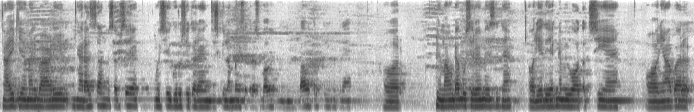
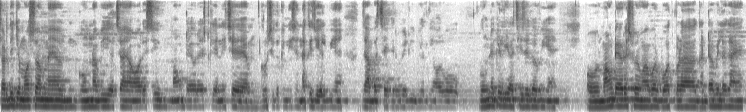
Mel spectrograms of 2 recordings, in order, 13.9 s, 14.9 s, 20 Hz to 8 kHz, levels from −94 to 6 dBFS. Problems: constant background noise, continuous background conversations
